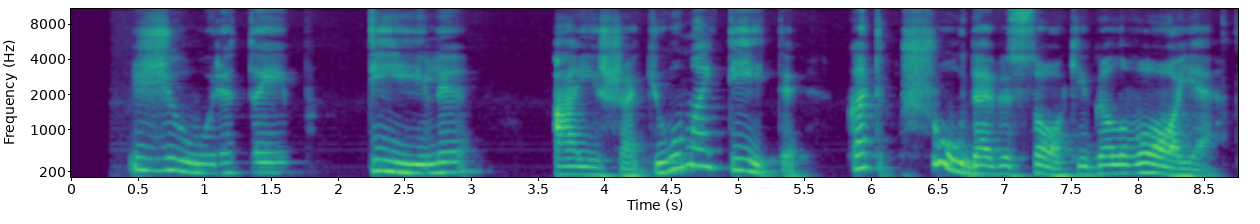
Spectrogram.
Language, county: Lithuanian, Šiauliai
